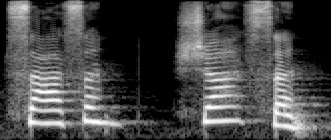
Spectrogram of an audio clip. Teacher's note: शासन में दंत्य स रहेगा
